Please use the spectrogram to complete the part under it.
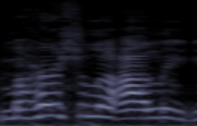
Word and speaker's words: Mahershala: How do you say the nigga name? – Mahershala Ali.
